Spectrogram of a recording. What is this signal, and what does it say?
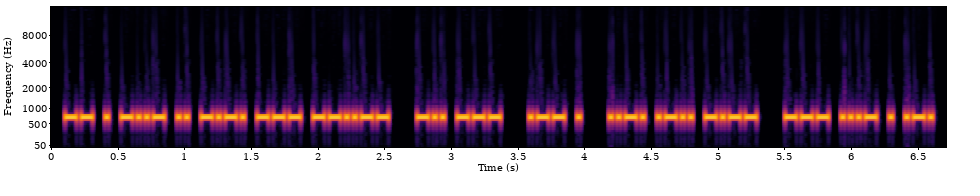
Morse code, heard as a keyed tone, about 37 wpm, 700 Hz. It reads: MEXICO, DO WE FLY OVER
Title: Pangram Challenge v2 - 40wpm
